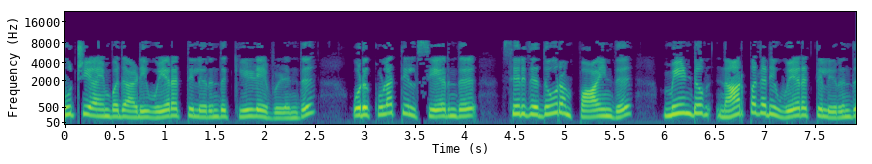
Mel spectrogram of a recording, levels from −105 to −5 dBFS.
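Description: Throughout the speech, the treble stops dead at about 8.4 kHz. Quiet detail flickers in and out, giving a watery, swirly texture. S sounds turn metallic. This plainly audible damage is likely MP3 compression, and fits a bitrate around 34 kbps.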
